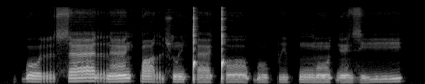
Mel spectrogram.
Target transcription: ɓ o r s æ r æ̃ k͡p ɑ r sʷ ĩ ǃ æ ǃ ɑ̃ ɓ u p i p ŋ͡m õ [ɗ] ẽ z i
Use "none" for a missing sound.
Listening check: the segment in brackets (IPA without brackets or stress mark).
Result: ɗ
